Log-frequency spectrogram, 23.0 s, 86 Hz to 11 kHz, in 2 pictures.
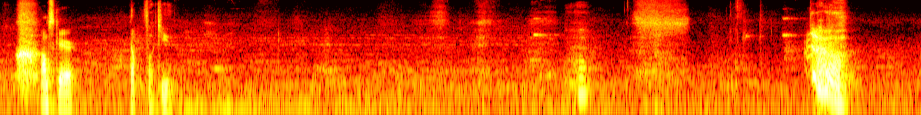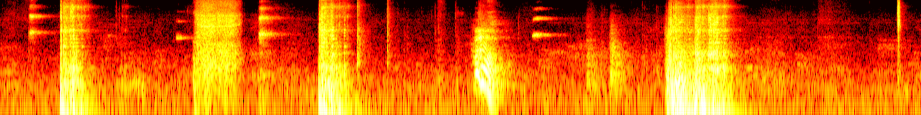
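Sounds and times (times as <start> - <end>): barbell thudding on wooden platform: 12.2 - 12.9, 15.5 - 16.1, 19.8 - 20.9.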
